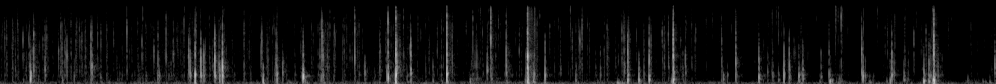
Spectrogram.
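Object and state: Plastic-wrapped sponge scourer pack being crinkled.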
